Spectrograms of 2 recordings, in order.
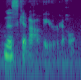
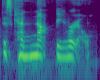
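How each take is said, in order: First: Breathless awed whisper. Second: Said in the usual way. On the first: Real, not acted. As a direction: whisper it in disbelief. Repeats the line in awe.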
